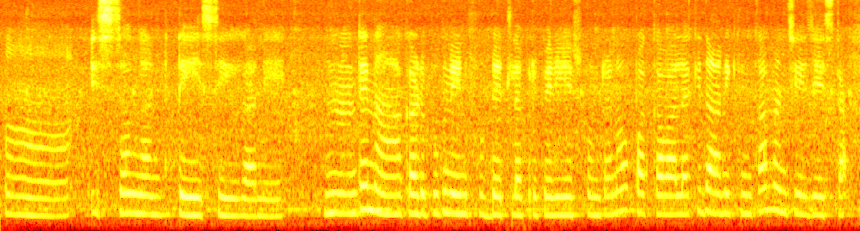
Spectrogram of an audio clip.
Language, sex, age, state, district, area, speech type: Telugu, female, 18-30, Telangana, Ranga Reddy, urban, spontaneous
